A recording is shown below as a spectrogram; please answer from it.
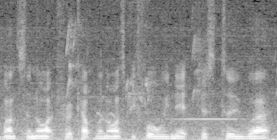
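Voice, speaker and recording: Outdoors on rural land, a man who traps rabbits and trains others explains the work informally and practically, in a plain-spoken way. His lowish voice is completely flat and quick, and the clear recording carries rural background noise.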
